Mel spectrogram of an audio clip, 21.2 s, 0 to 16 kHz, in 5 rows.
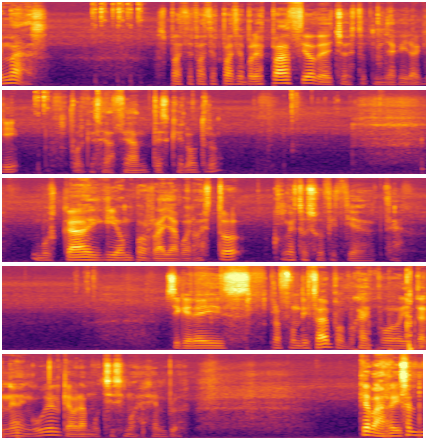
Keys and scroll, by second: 3.7 super+x, 6.4 super+v, 7.9 super+s, 10.4 super+Tab, 11.5 super+Tab, 13.7 super+Tab.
